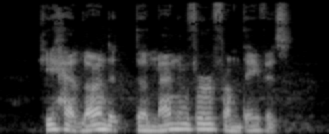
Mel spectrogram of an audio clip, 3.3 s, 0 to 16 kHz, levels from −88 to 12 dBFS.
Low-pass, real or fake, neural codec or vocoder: 14.4 kHz; real; none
